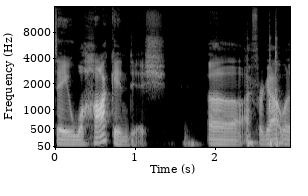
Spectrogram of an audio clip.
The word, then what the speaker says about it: Oaxaca: meaning goes no okay so oaxaca not spelled thank you not spelled like you think it's o a x ac or something i don't know if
